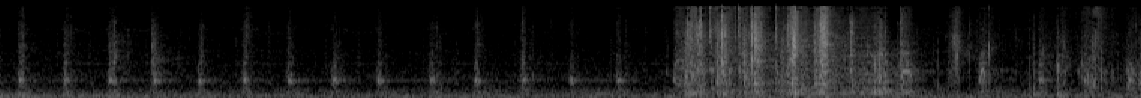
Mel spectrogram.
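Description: A small desktop printer working: its mechanism ticks steadily about three times a second, then about six seconds in gives a louder run of rapid clicking and whirring, under two seconds long, as a printed sheet is fed out.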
